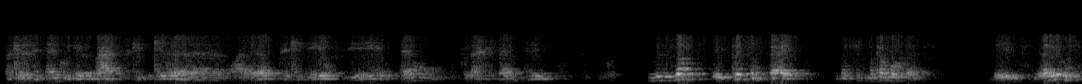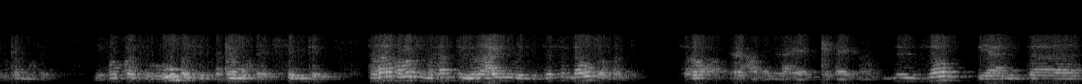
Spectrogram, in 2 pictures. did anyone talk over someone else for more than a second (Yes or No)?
No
